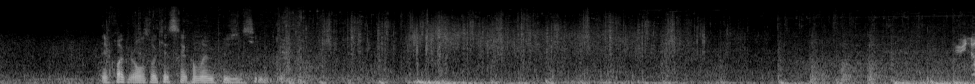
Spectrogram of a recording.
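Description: A young man talks with animation into a headset microphone, close up.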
